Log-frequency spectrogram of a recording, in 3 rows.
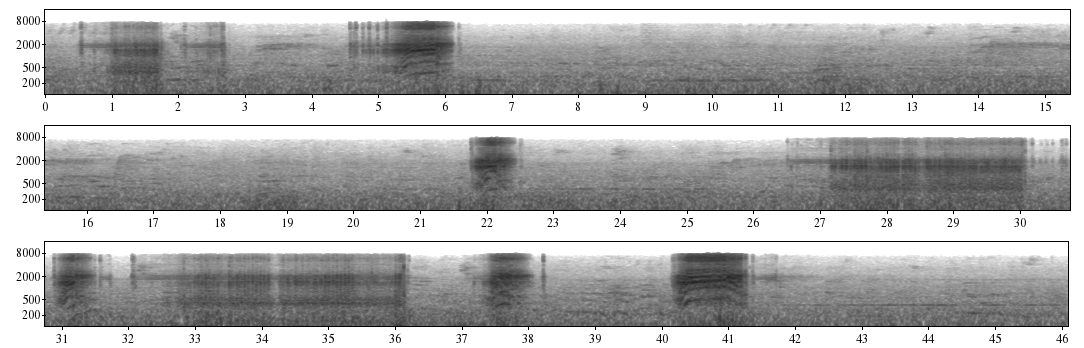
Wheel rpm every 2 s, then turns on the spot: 0, 0, 10, 10, 0, 0, 0, 0, 0, 0, 0, 10, 0, 10, 20, 10, 10, 30, 10, 10, 50, 0, 0.
28-36 40-42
